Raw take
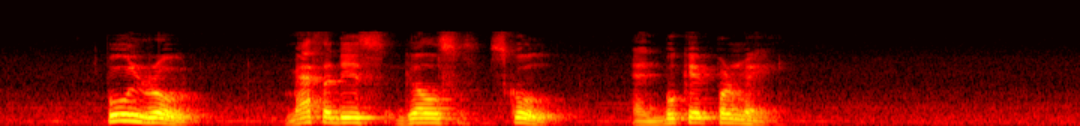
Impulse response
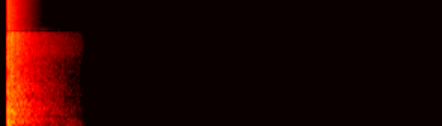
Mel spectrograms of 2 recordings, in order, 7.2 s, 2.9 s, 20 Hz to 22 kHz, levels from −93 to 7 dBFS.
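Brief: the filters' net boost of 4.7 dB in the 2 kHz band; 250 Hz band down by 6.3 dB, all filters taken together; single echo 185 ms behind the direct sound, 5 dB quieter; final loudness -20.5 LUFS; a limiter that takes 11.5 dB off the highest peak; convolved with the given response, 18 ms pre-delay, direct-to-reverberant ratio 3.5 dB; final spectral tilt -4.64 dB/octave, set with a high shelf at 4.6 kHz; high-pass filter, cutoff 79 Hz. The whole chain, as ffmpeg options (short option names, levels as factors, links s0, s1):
-filter_complex "[0:a]highpass=79,equalizer=f=250:t=o:g=-9,equalizer=f=2000:t=o:g=7,highshelf=f=4600:g=-6.5,alimiter=limit=0.0891:level=0:latency=1,aecho=1:1:185:0.562,asplit=2[s0][s1];[1:a]atrim=start_sample=2205,adelay=18[s2];[s1][s2]afir=irnorm=-1:irlink=0,volume=0.1[s3];[s0][s3]amix=inputs=2:normalize=0,volume=2.51"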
